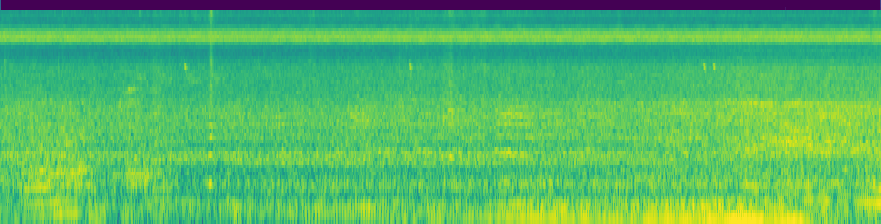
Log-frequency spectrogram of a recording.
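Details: Honey bee colony kept for beekeeping, its hive monitored by the SAMS smart apiculture device for temperature and hive weight; a steady, dense low buzzing hum throughout that swells slightly louder toward the end, with faint higher hiss above.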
